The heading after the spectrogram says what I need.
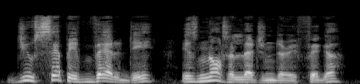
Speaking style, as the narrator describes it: Klaus said indignantly

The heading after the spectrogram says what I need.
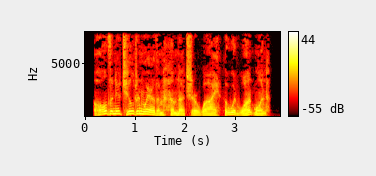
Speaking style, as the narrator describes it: the man chuckled

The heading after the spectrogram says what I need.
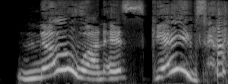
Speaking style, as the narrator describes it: laughed excitedly as we hurried through the trees

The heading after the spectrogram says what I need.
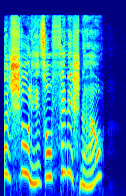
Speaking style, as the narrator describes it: cried Mrs

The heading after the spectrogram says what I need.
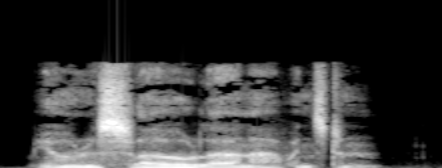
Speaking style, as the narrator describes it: said O'Brien gently

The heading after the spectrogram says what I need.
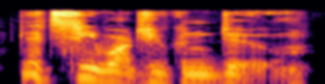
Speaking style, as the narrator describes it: said the psychologist

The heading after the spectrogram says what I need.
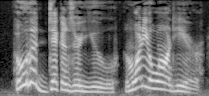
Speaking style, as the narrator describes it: he demanded, in his great resounding voice, with a fierce scowl

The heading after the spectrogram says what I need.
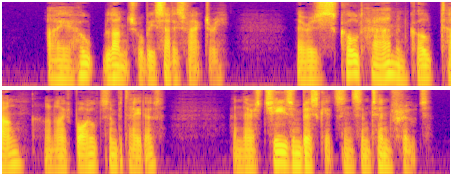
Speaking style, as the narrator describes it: He said in a low, anxious voice

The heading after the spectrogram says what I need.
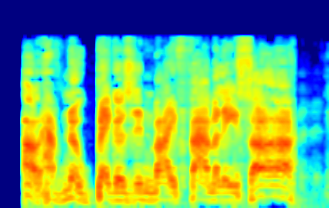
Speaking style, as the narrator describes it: his father roared

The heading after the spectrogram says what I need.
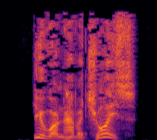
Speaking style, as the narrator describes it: said Ron fiercely

